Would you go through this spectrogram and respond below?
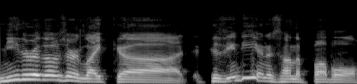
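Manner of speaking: slow, cracking voice breaking mid-sentence. Host previewing tonight's college basketball games on air, voice cracking. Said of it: "there's a voice crack right there".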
